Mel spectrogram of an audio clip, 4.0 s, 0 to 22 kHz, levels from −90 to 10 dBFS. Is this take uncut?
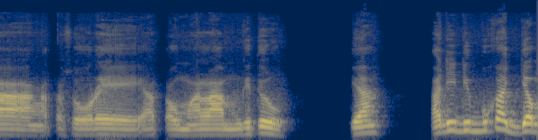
yes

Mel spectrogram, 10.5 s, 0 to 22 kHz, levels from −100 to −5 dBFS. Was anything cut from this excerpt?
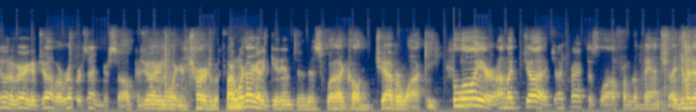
yes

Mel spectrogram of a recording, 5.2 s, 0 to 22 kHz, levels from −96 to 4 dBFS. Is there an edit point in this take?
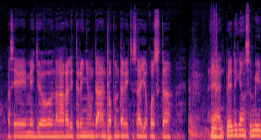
yes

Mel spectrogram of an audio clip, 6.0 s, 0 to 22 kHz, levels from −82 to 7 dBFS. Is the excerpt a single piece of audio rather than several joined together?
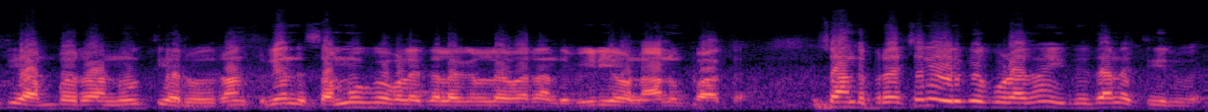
yes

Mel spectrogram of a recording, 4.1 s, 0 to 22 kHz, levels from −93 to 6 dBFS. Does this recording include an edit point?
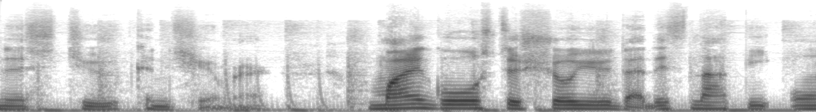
yes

